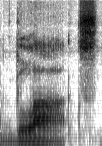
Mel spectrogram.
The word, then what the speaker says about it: Glock: had um we had g locks he meant that he was trying to say glock he pronounced it g-locks oh i got g-locks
